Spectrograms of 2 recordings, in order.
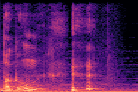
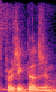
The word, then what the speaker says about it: PROject_Belgium: casters might use this how do you say the other way that people say your name bagoom yeah so either it's project belgium or it's boo boogum all right i'll make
